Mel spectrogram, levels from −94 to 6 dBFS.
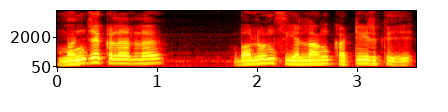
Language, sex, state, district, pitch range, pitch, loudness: Tamil, male, Tamil Nadu, Nilgiris, 135-170 Hz, 150 Hz, -18 LUFS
